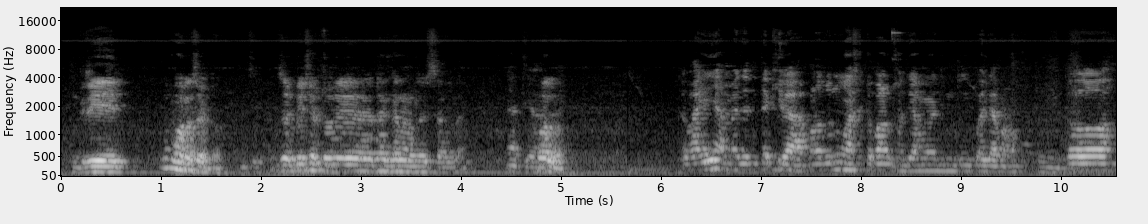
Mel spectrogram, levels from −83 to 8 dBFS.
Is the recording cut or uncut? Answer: cut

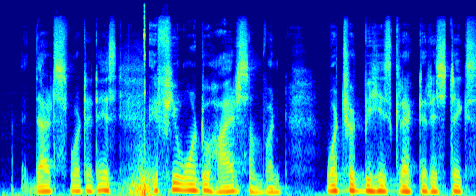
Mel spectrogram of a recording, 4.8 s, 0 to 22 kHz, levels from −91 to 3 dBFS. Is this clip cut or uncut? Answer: cut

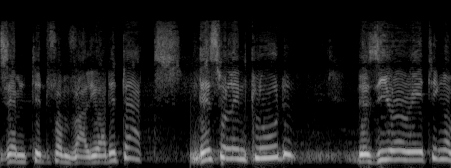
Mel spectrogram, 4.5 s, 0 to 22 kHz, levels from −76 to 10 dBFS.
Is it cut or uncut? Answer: cut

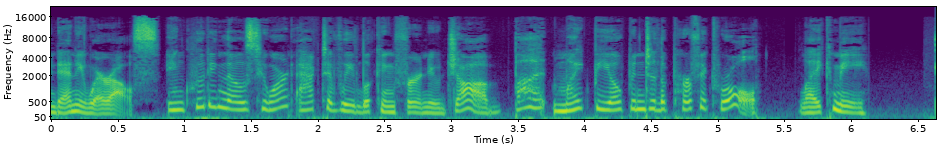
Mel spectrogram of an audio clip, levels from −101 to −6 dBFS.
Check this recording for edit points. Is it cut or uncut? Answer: uncut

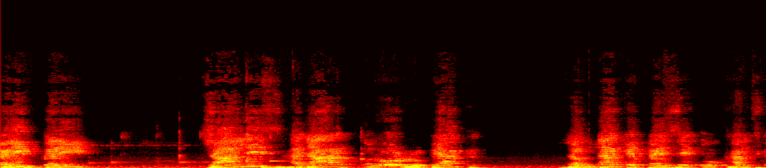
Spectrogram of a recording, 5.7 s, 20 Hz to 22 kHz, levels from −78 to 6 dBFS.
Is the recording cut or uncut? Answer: uncut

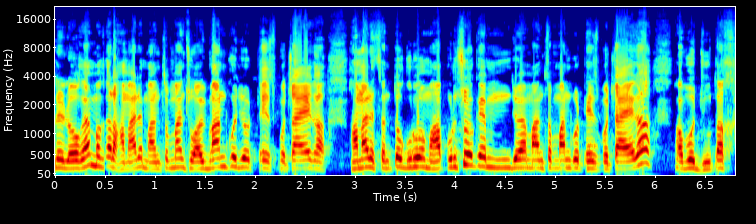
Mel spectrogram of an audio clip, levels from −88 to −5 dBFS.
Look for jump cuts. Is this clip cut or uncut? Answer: uncut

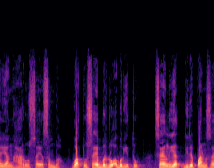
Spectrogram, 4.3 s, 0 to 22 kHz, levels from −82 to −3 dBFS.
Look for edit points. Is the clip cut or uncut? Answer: cut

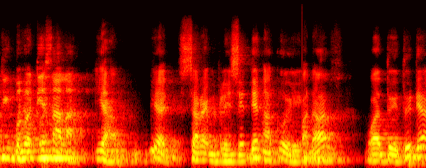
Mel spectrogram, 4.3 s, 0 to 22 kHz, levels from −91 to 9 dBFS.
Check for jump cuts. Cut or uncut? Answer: cut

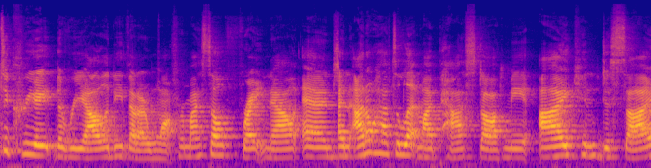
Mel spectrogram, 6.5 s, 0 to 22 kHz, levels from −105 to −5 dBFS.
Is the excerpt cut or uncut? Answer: uncut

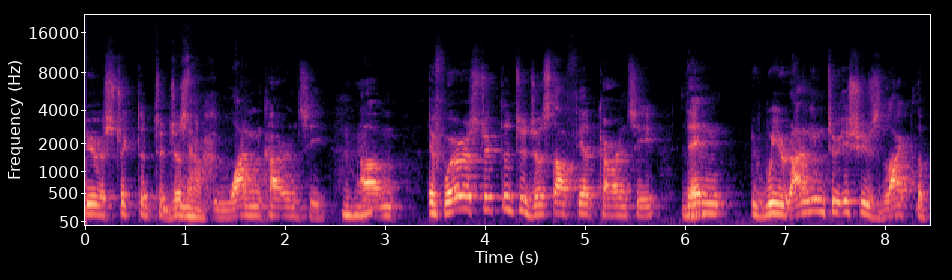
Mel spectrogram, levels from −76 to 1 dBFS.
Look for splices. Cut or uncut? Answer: uncut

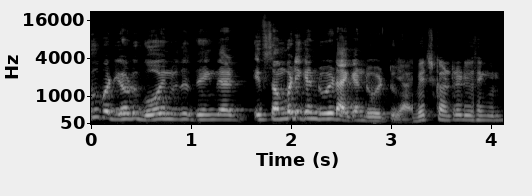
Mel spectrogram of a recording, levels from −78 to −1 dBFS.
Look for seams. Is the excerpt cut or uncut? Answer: cut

